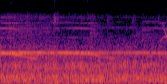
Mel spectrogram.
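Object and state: Nothing is struck.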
